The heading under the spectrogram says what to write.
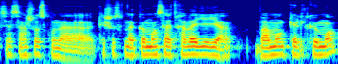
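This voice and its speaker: The speaker is a man with a medium-pitched voice. His intonation is monotone and flat. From France, Laval. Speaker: drummer. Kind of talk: radio interview.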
